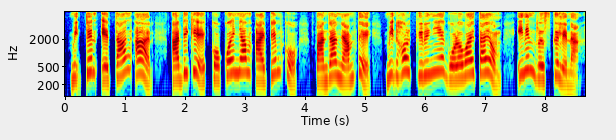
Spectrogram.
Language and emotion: Santali, happy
